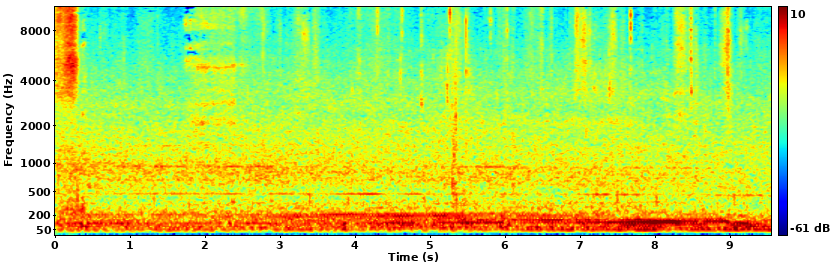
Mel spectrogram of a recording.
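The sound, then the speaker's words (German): A steady, continuous roar of traffic on the A6 motorway rumbles from above as the speaker walks beneath it, at a construction site where a new bridge over the Neckar is being built; a dense wash of tyre and engine noise that swells slightly toward the end, with no one speaking. “Dieses beruhigende Geräusch der A6. Ich weiß gar nicht, ob ihr das hören könnt. Aber ich werde gleich unter der A6 durchlaufen.”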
